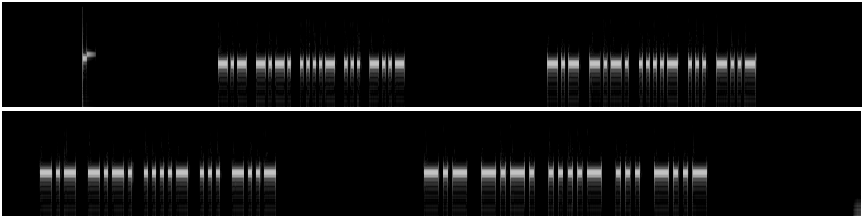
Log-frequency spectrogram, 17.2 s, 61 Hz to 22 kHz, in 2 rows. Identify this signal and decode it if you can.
Morse code, heard as a keyed tone, about 32 wpm, 700 Hz. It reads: KC4SX KC4SX KC4SX KC4SX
